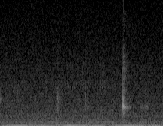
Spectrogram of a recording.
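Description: Quiet room with a steady low hum and two or three faint, small clicks, the clearest about one and a half seconds in.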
